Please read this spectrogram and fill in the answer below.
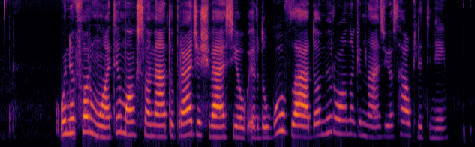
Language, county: Lithuanian, Šiauliai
